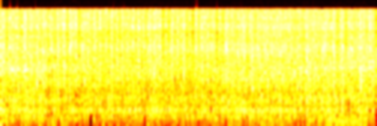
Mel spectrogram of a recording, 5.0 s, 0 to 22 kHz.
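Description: Two cordless impact drivers, a Kobalt XTR 24V and a Milwaukee M18 Fuel Gen 3, both on their high setting and hammering at full speed as they drive long 8-inch screws. They make a steady, loud rattle that keeps on unchanged.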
